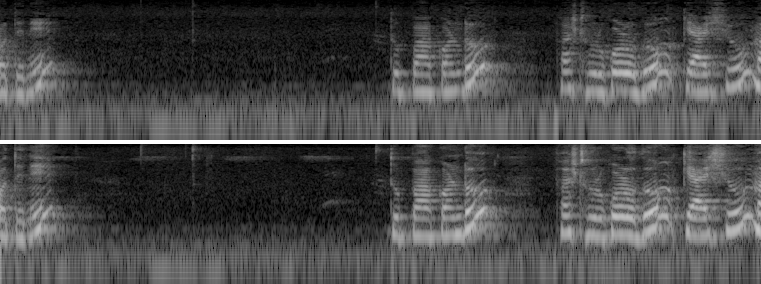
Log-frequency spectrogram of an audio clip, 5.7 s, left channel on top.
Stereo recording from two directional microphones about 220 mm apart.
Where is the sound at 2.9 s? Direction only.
45° right (ahead or behind).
